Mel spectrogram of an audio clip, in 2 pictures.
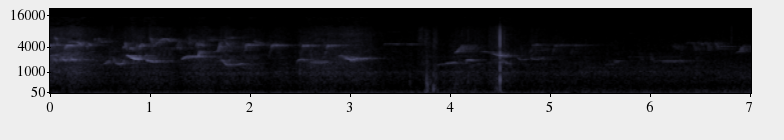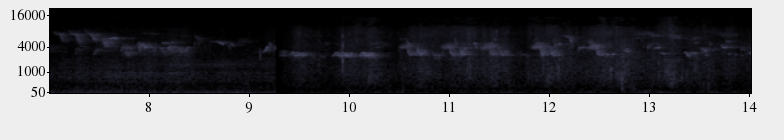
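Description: Several wild birds singing and chirping, short quick notes overlapping from more than one bird, with a couple of soft clicks about four seconds in and a brief break about nine seconds in.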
